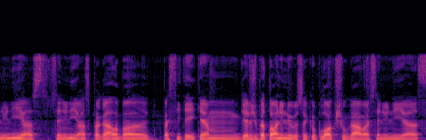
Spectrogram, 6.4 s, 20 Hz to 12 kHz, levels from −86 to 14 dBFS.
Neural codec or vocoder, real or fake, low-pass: none; real; 7.2 kHz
